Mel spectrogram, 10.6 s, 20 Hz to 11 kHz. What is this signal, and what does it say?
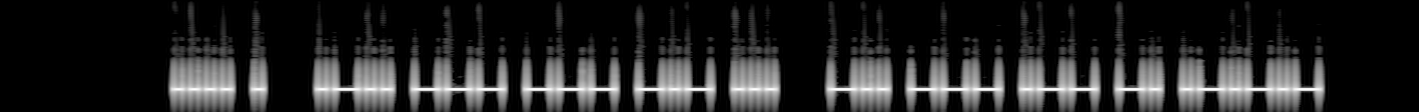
Morse code, heard as a keyed tone, about 20 wpm, 700 Hz. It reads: HE LOOKS DOWN.
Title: Additional Easy Phrases 20wpm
